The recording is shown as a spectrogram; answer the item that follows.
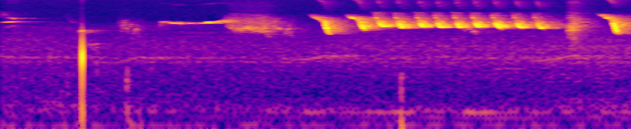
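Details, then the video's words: Wild birds near a home in Dehradun on a morning: a thin high whistle, then a rapid, even trill of sharp high notes at about four per second. A sudden click and faint background hum are also heard. "Morning View_Birds Chirping Sound"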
